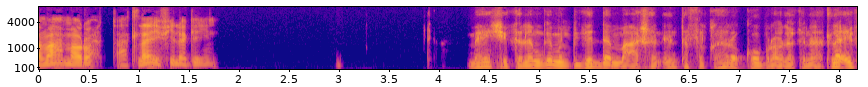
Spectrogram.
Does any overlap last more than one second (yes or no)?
no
